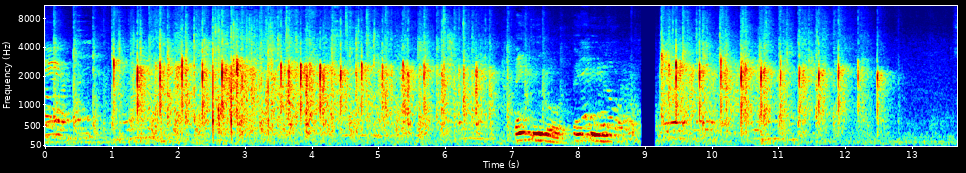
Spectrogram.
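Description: A group of people clap their hands in a steady rhythm.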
